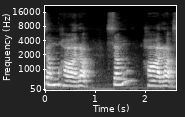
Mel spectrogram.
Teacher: ಸೊನ್ನೆ ಮುಂದೆ ಇರುವಂತಹ ಅಕ್ಷರ ಹ ಬಂದು ನಮಗೆ ಅವರ್ಗೀಯ ವ್ಯಂಜನ ಆಗಿರೋದ್ರಿಂದ ಮ ಅಕ್ಷರವನ್ನ ಉಚ್ಚಾರಣೆ ಮಾಡ್ತೀವಿ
